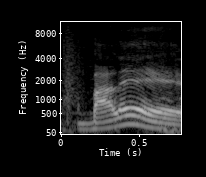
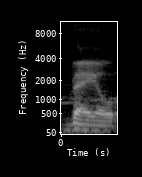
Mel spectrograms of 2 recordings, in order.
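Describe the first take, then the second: First: The name is said with a Spanish-style pronunciation. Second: The name is said like the English word veil. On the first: This is the mistaken version used until now. The speaker calls it wrong. "We've been doing a Spanish twist on that name this entire time" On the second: This is the corrected version of the name. The speaker calls it right. "and then there's just Veil"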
